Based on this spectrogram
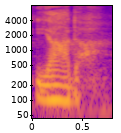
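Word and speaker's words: yada (יָדַע): This, the word new that we just read is pronounced yada. It reminds me of dada.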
